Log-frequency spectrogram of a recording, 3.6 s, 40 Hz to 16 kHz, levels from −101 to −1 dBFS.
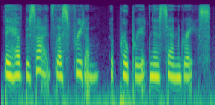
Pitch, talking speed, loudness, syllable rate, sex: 220 Hz, 135 wpm, -18 LUFS, 5.0 syllables/s, female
